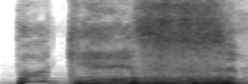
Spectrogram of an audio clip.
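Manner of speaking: mock the quote in hushed delight; retold fuck yes, whispered; whispered glee. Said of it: "This is what she said".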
